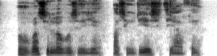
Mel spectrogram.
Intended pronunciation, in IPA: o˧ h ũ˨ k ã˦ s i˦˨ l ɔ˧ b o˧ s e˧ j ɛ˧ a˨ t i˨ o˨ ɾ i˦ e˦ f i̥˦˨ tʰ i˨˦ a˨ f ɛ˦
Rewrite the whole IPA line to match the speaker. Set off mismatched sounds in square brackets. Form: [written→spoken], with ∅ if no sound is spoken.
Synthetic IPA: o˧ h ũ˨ k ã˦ s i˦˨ l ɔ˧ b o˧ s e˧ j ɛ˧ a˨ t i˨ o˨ ɾ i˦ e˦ [f→s] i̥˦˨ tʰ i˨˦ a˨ f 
